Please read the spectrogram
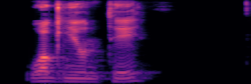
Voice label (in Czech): "Łogńónty", nářečí Po našimu; Ohnutý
